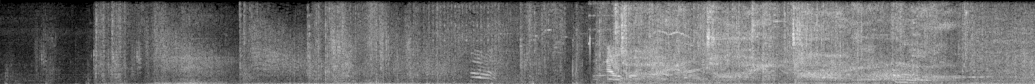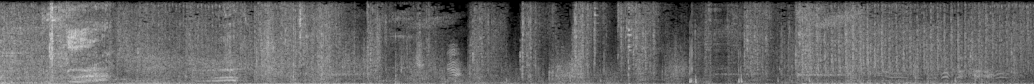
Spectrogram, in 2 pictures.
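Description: Gunfire and energy blasts strike a shield in rapid bursts.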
